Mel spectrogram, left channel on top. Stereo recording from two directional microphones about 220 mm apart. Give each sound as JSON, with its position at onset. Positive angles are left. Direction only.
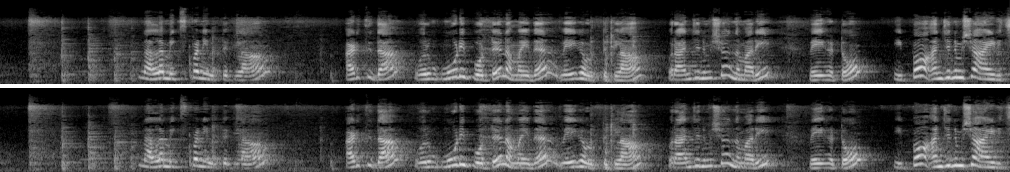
{"t": 1.4, "sound": "a woman's voice", "side_deg": 50}
{"t": 3.4, "sound": "a woman's voice", "side_deg": 30}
